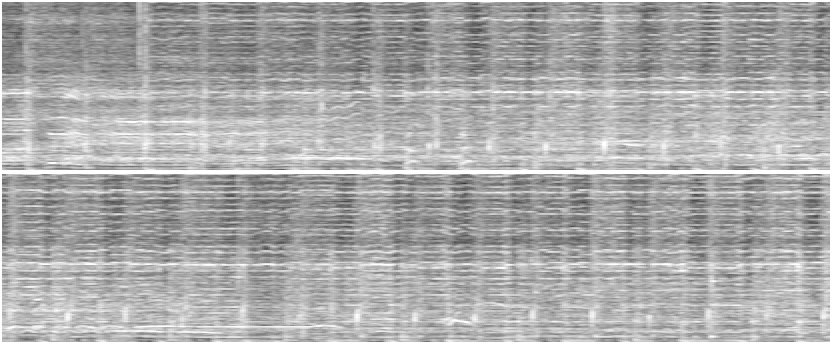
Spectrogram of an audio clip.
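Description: Live Kabyle band music: a plucked mandole carries the melody over a steady drum-and-bass beat, with crowd noise underneath.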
